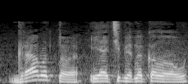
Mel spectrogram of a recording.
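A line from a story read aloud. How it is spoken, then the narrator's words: Question then laughing. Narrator (Russian): Спросил водитель, сам же засмеялся своей шутке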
